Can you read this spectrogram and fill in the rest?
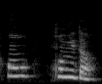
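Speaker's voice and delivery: startled by a spider. Retold or imitated. Big Hugh spotting a spider, startled. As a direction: jump at the spider. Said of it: "깜짝 놀래서".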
